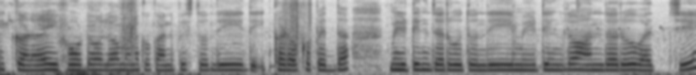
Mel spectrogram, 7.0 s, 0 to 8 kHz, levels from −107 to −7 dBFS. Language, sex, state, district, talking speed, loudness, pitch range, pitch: Telugu, male, Andhra Pradesh, Chittoor, 145 wpm, -31 LUFS, 215-225 Hz, 215 Hz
